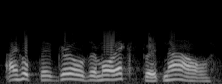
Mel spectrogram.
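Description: An actress playing a poised, strong-willed middle-aged career woman in a 1950s radio drama, crisp and commanding, hesitating when moved. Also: mid-range voice, measured pace, close to an everyday voice. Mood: rueful, tender. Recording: muffled vintage 1950s radio recording.

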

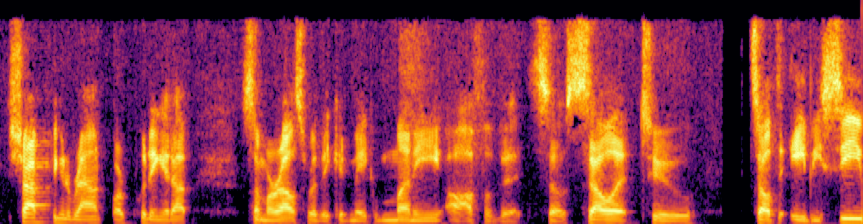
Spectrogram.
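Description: A man's voice: fairly low pitch, fairly bright tone, no echo, highs cut off. A man co-hosting a podcast in casual conversation. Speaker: podcast co-host. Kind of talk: casual chat.

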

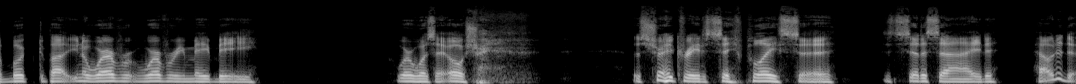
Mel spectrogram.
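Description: Creaky-voiced man rambling through a podcast intro. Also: mid-range voice, no echo, studio quality. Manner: halting, tangent-prone, many fillers and restarts; playful, muses on words. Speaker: sleep podcast host.

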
